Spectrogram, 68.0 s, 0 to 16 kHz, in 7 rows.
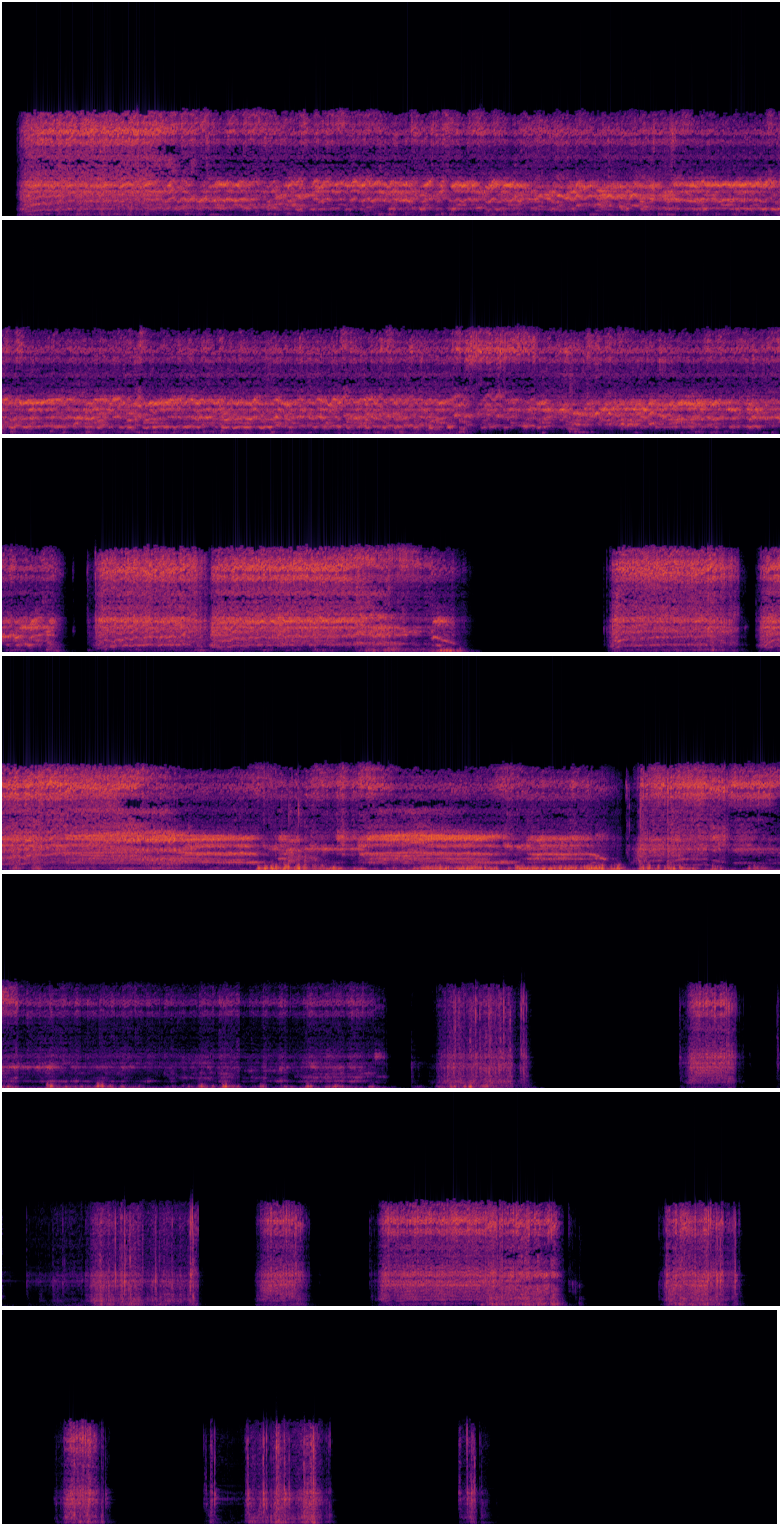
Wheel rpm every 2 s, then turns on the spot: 130, 160, 160, 160, 160, 150, 160, 160, 160, 140, 100, 150, 60, 80, 110, 160, 160, 160, 90, 70, 70, 50, 10, 10, 10, 20, 20, 50, 20, 10, 0, 0, 0, 0.
44-46 48-50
